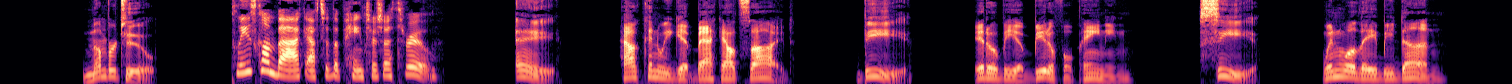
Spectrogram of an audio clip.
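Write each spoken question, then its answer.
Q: Please come back after the painters are through.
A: C: When will they be done?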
